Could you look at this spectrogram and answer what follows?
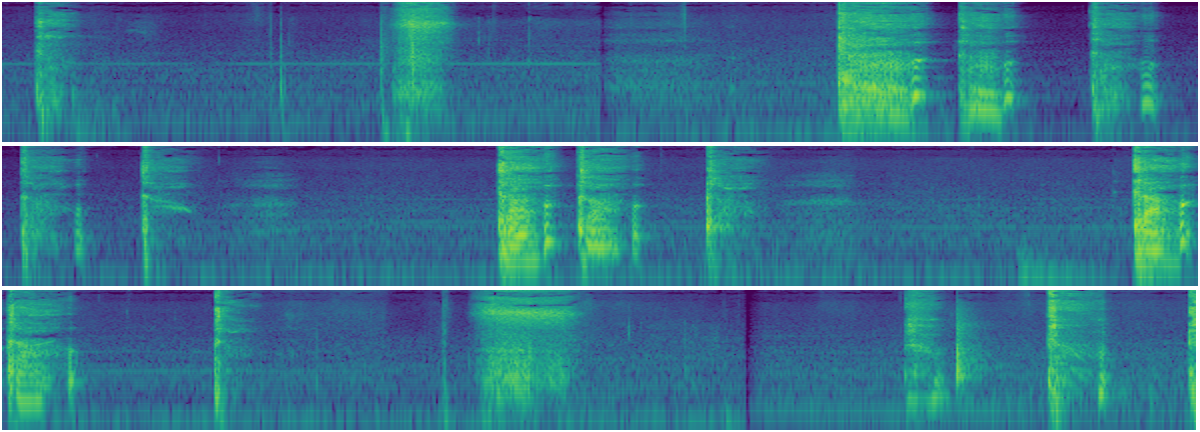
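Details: Heavy barking smoker cough; person unsure whether it comes from vaping or oncoming illness; about a dozen harsh forceful cough bursts in clusters with quiet gaps between.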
